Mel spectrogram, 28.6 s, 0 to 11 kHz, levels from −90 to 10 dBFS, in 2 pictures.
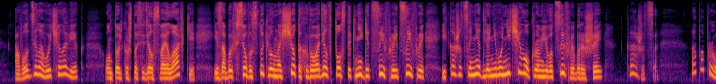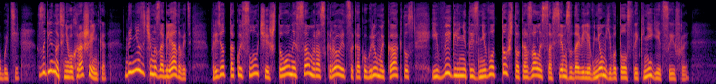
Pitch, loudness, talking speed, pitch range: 220 Hz, -16 LUFS, 155 wpm, 185-270 Hz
